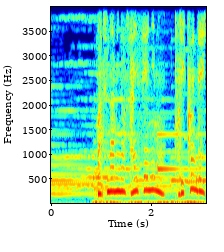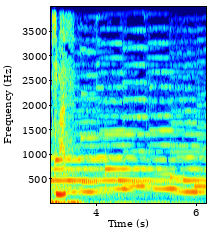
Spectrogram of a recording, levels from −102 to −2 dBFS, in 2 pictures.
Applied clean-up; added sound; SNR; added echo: none; none; none; none.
